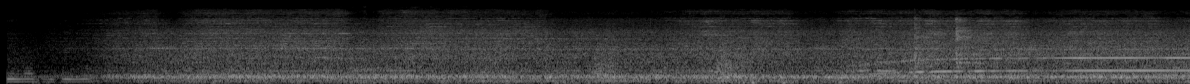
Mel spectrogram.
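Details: A train rumbles loudly with steady wheel clatter, and a high squeal rises near the end; no animal calls can be heard.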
